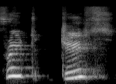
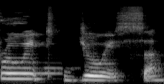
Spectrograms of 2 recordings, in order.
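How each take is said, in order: First: Fruit has a pure long oo vowel. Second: Fruit does not have a pure oo vowel. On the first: The speaker calls it right. "needs to sound like a double O" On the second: The speaker calls it wrong. "not fruit juice"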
